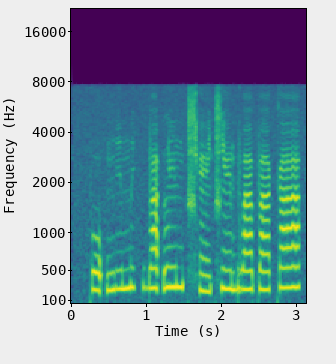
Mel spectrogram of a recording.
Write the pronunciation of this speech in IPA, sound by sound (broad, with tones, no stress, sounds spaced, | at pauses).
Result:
k o˨ ʔ ŋ i˧ m i˦ k̚ b a˦ ʔ l ĩ˦ m t͡ɕʰ ẽ˨˩ t͡ɕ ẽ˦ b w a˧ p a˧ k a˦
